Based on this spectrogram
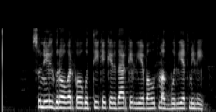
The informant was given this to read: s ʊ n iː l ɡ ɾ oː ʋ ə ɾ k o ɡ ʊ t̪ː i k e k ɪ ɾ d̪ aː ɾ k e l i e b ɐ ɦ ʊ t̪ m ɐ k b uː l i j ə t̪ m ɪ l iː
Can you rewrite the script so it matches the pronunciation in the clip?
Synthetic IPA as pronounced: s ʊ n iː l ɡ ɾ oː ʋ ə ɾ k o ɡ ʊ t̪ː i k e k ɪ ɾ d̪ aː ɾ k e l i e b ɐ ɦ ʊ t̪ m ɐ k b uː l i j ə t̪ m ɪ l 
